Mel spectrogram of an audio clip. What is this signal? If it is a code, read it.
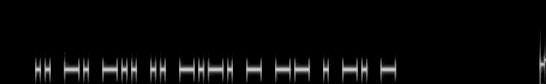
Morse code, heard as a keyed tone, about 25 wpm, 700 Hz. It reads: INDICTMENT
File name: 10 Letter Words - First 3 Letters Given - 25wpm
